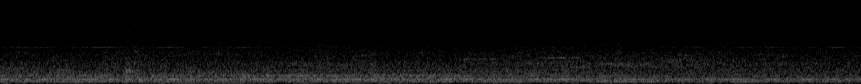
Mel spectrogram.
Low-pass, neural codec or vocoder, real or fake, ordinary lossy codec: 7.2 kHz; none; real; none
